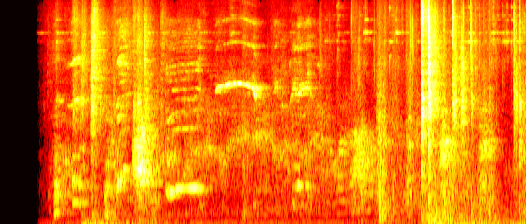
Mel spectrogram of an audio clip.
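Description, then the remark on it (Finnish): A frightened grey Australian Cattle Dog sitting on the floor whines and whimpers, letting out a string of thin, high-pitched cries broken by breathy, uneasy sounds, with a brief sharper burst near the end. “Harmaa Australian karjakoira on peloissaan. Se istuu lattialla, vinkuu ja tuijottaa massiivista tammiovea.”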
